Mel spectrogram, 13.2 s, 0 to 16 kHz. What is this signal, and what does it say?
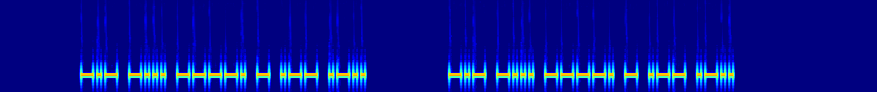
Morse code, heard as a keyed tone, about 20 wpm, 700 Hz. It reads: KB9TWL KB9TWL
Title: USA Call Signs - 6 Characters - Repeated 2x - 20wpm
